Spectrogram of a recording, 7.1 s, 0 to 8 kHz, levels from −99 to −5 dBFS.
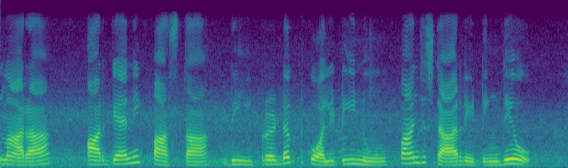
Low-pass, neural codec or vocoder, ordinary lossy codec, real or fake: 7.2 kHz; none; none; real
